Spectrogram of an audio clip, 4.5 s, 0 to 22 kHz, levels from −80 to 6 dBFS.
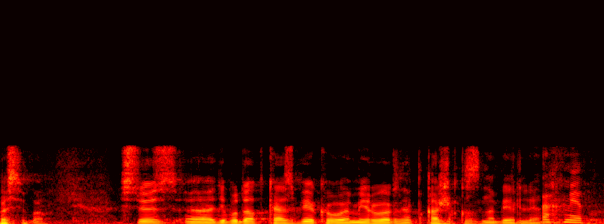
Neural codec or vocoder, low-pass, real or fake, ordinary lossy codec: codec, 16 kHz, 4 kbps, FunCodec, trained on Chinese and English, 50 frames a second; none; fake; none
